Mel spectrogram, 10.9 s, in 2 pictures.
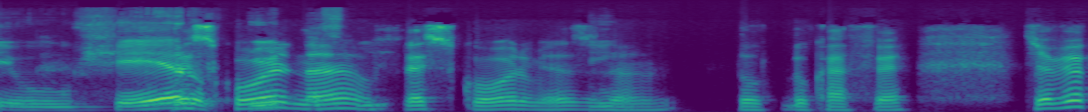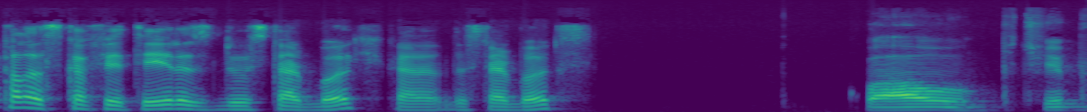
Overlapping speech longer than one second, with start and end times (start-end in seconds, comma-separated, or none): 0.7-2.0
